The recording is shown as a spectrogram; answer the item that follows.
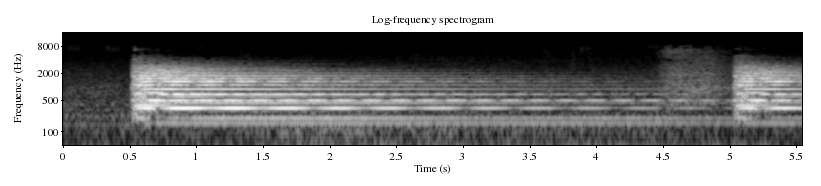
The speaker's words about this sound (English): And the chimes of Big Ben mark the 11th hour of the 11th day of the 11th month, the moment when the guns of World War I fell silent.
